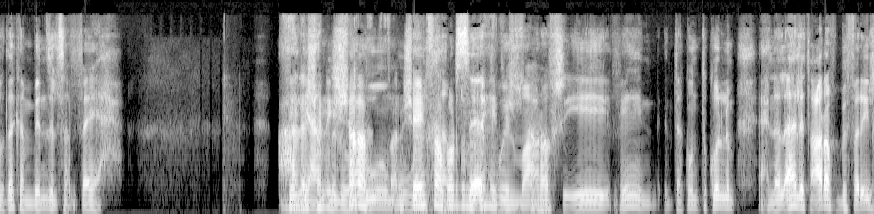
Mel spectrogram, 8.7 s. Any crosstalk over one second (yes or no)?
yes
